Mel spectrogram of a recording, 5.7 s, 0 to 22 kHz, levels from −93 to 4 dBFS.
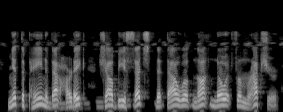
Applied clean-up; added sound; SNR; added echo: classical method Wiener filter.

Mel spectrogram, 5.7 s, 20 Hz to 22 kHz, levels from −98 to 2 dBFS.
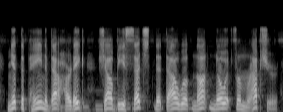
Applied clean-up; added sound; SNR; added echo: neural separator model SepFormer DNS4.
